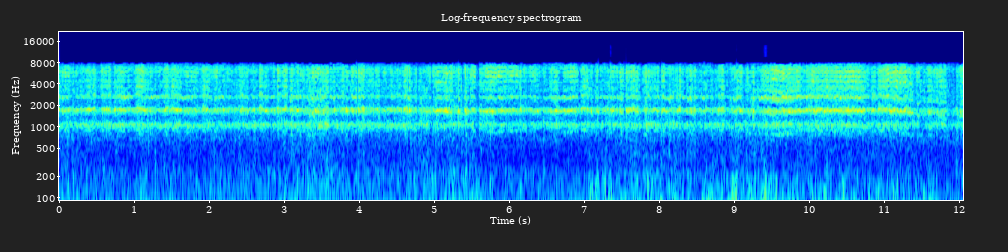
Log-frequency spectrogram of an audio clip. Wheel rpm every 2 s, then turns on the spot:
240, 230, 230, 230, 230, 220.
none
